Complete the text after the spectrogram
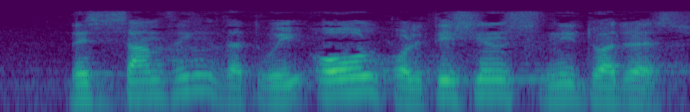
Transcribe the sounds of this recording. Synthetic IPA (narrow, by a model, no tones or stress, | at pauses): ðɪsisːʌ̃mθɪ̃ŋðæt̪wiʔɔlpɔlit̪iʃə̃nsnid̚tuad̪ɹɛs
